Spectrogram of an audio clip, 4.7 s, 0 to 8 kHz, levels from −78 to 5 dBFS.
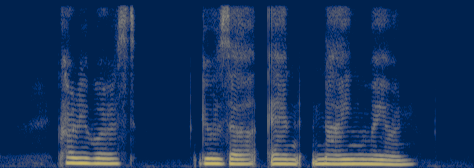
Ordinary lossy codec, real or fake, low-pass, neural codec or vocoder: none; fake; none; codec, 16 kHz, 4 kbps, FreqCodec, smaller model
